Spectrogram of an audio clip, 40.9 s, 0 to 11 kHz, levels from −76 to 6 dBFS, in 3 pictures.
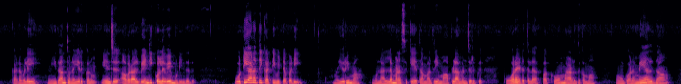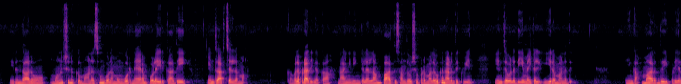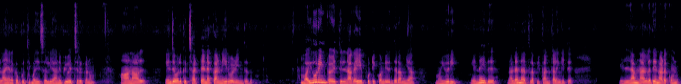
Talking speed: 115 wpm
